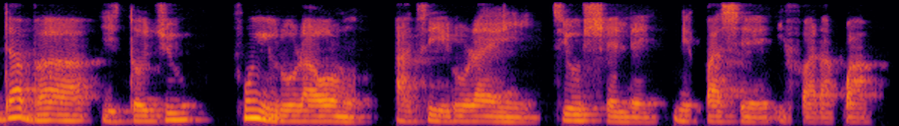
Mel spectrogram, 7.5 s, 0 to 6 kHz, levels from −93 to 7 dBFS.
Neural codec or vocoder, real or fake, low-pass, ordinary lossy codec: codec, 16 kHz, 16 kbps, FreqCodec, smaller model; fake; 5.4 kHz; none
